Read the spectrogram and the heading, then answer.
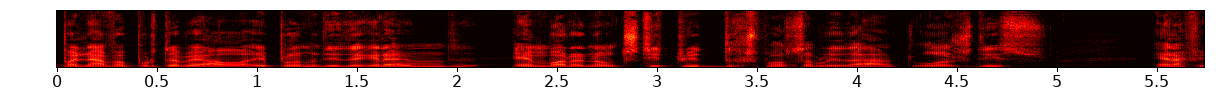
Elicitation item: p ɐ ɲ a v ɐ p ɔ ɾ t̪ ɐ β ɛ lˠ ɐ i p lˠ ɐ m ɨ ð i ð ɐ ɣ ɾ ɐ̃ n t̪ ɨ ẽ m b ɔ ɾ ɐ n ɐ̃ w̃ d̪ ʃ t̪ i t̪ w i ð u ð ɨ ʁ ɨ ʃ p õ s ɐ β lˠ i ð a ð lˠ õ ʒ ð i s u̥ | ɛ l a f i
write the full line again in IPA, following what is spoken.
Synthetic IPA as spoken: p ɐ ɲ a v ɐ p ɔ ɾ t̪ ɐ β ɛ lˠ ɐ i p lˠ ɐ m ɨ ð i ð ɐ ɣ ɾ ɐ̃ n d̪ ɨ ẽ m b ɔ ɾ ɐ n ɐ̃ w̃ d̪ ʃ t̪ i t̪ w i ð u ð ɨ ʁ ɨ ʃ p õ s ɐ β lˠ i ð a ð lˠ õ ʒ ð i s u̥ | ɛ ɾ a f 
